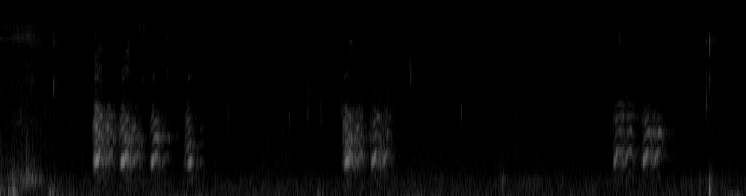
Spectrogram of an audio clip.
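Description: A dog barking in three quick bursts of short, high-pitched barks, three to five barks each, about a second in, midway and near the end.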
